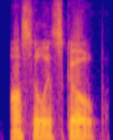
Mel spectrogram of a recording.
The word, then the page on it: Oscilloscope: American English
